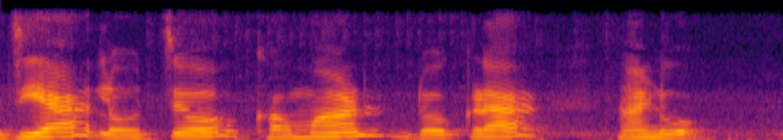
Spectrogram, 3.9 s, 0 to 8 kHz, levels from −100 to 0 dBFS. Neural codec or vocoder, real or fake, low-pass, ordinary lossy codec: none; real; 7.2 kHz; none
